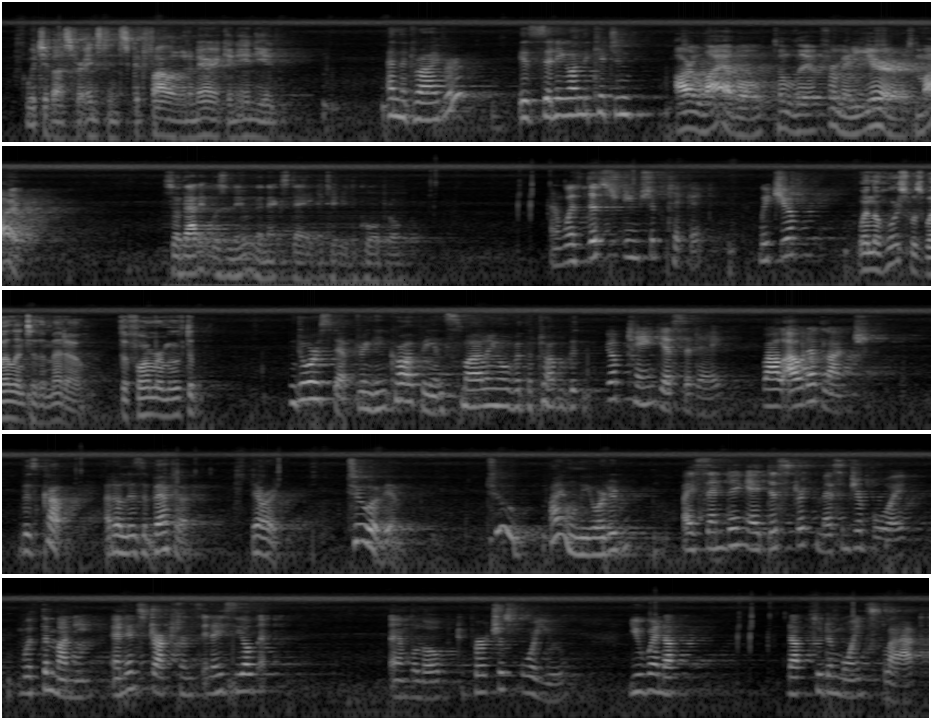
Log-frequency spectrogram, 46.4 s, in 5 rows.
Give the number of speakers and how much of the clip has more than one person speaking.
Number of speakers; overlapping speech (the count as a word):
six, no overlap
